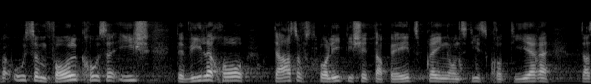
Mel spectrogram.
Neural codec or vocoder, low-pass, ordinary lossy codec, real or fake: none; none; none; real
